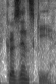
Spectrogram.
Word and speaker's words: Krasinski: So John Krasinski. I said that right? – Yeah.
